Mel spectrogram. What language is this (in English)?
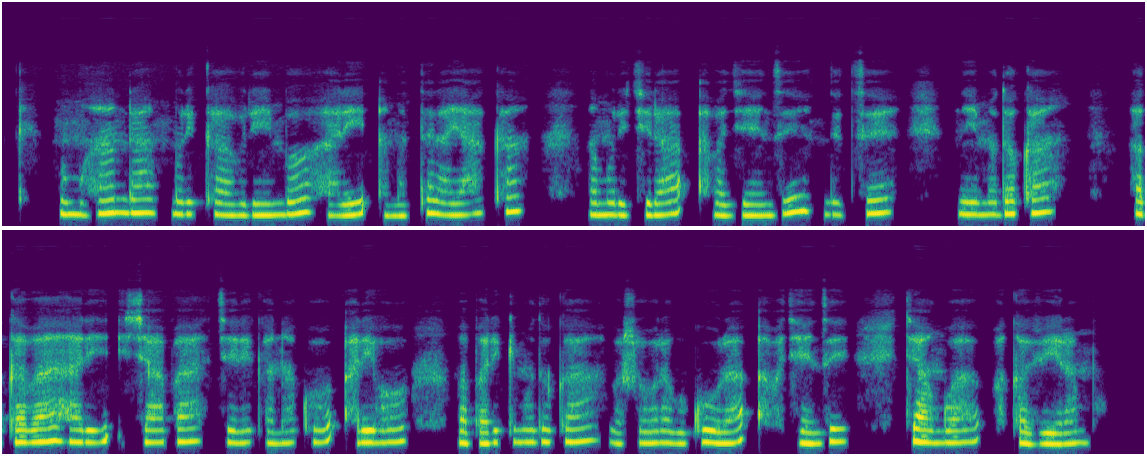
Kinyarwanda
